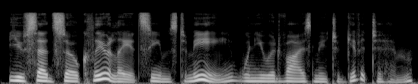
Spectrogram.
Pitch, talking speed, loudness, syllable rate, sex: 145 Hz, 245 wpm, -19 LUFS, 5.0 syllables/s, female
